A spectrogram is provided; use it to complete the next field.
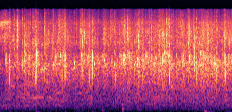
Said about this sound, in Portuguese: Meu aplauso para vocês.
